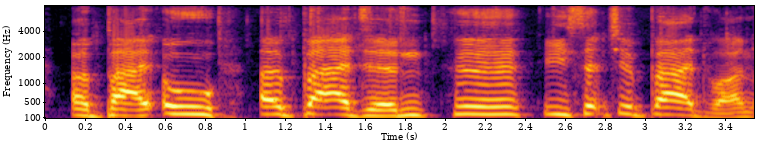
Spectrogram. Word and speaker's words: Abaddon: reopened it escapades like Amidon has only one being two D's so it's a badon not Abaddon the game's Workshop released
